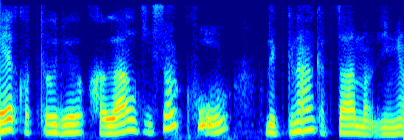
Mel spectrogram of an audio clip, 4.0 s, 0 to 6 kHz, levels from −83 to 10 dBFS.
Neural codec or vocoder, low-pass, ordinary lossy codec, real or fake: codec, 16 kHz in and 24 kHz out, 0.4 kbps, LongCat-Audio-Codec, four codebook decoder; 5.4 kHz; none; fake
